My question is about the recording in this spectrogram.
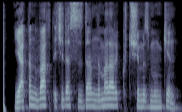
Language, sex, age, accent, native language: Uzbek, male, 18-24, Navoiy, Uzbek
